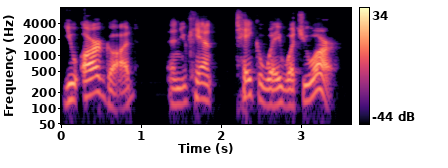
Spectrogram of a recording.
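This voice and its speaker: Speaking deliberately and emphatically, with frequent pauses, a man teaches in an unscripted spiritual question-and-answer session streamed online. His medium-pitched voice is pushed and bright with lively intonation, though the audio is dull.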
